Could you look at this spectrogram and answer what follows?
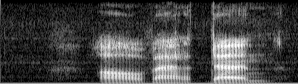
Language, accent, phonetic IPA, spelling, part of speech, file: Persian, Iran, [ʔɒː.væɹ.d̪ǽn], آوردن, verb, Fa-آوردن.ogg
- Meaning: to bring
